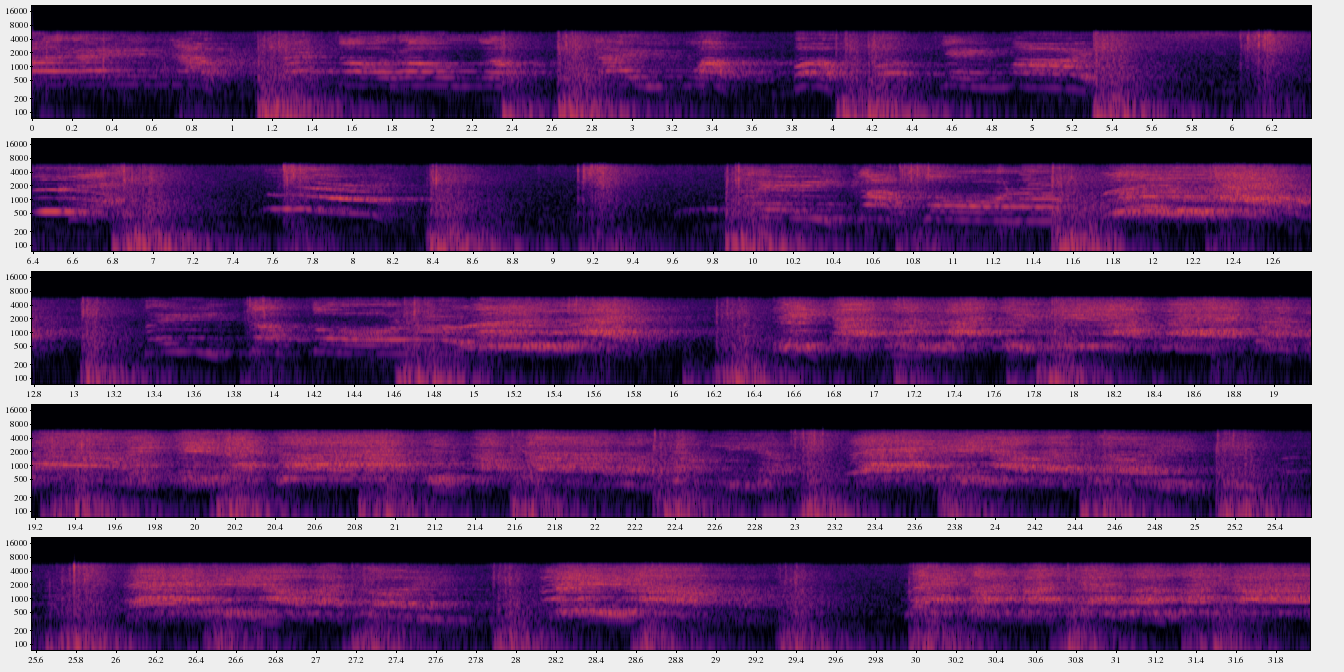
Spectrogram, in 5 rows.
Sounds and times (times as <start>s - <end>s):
Thump, thud: 1.1s - 1.4s, 2.4s - 2.9s, 4.0s - 4.4s, 5.3s - 5.6s, 6.8s - 7.3s, 8.4s - 8.8s, 11.5s - 11.9s, 13.0s - 13.4s, 14.6s - 15.0s, 16.0s - 18.2s, 19.3s - 31.8s.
